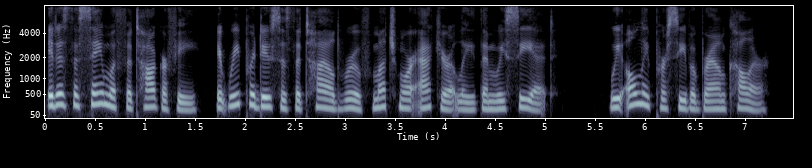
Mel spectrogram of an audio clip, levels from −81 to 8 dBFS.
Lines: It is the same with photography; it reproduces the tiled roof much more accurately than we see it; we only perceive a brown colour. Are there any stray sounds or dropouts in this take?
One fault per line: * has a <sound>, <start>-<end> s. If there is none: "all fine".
all fine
